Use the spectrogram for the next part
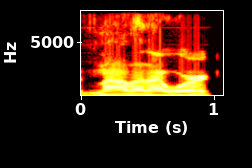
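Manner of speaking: ordinary talk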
